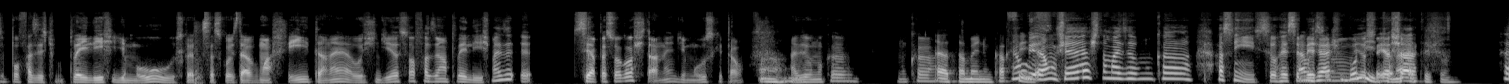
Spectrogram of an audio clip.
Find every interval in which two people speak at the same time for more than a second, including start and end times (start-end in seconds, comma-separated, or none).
13.0-14.2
